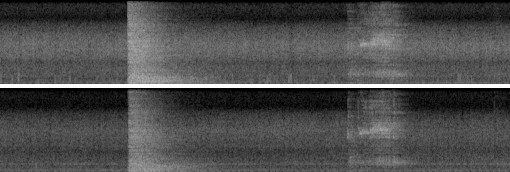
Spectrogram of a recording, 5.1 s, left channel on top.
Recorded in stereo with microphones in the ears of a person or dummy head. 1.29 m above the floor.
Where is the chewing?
No chewing in this recording.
